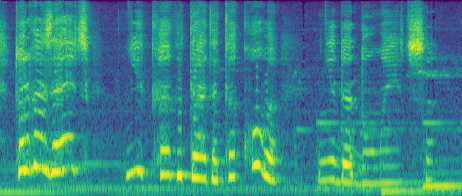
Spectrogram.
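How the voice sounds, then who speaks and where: A put-on character voice at an extremely high pitch speaks at a fairly slow pace over clear music in the background. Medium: read story.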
